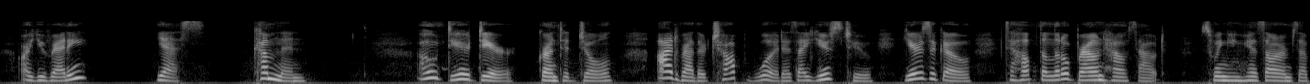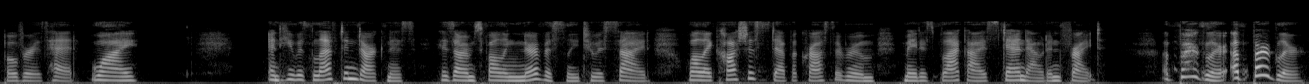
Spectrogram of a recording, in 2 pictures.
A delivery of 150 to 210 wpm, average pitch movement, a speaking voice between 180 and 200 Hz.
Yes: average, 155 wpm; average, 3.6 semitones; medium, 185 Hz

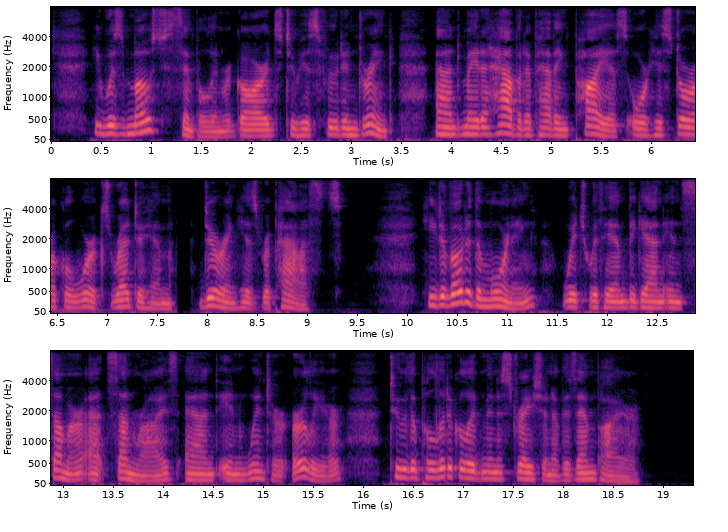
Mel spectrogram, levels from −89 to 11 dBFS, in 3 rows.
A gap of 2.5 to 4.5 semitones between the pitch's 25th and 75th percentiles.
Yes: average, 4.2 semitones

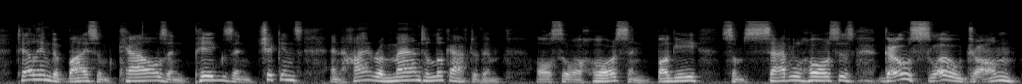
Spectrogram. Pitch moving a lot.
Yes: wide, 6.5 semitones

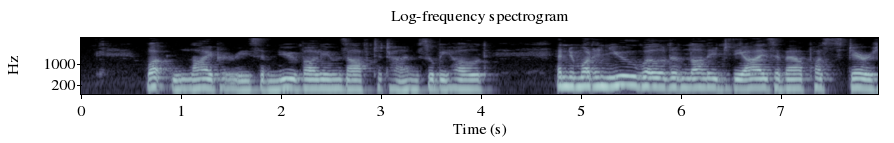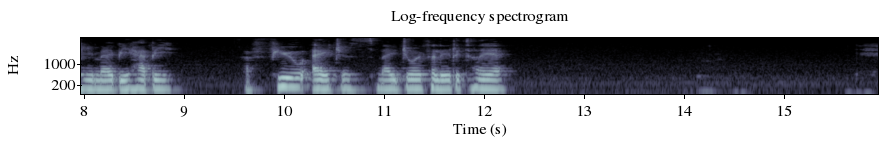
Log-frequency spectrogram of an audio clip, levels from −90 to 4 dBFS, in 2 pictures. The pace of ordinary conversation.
No: slow, 115 wpm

